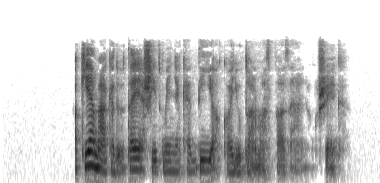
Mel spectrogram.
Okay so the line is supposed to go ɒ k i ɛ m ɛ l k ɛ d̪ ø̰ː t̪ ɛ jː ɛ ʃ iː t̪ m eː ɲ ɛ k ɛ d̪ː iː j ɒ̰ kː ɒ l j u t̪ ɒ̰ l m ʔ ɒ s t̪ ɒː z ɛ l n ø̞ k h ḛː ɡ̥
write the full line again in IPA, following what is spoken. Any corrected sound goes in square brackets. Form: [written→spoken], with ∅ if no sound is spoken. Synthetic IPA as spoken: ɒ k i ɛ m ɛ l k ɛ d̪ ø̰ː t̪ ɛ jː ɛ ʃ iː t̪ m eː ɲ ɛ k ɛ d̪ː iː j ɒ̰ kː ɒ l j u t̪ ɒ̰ l m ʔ ɒ s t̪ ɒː z ɛ l n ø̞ k [h→ʃ] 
